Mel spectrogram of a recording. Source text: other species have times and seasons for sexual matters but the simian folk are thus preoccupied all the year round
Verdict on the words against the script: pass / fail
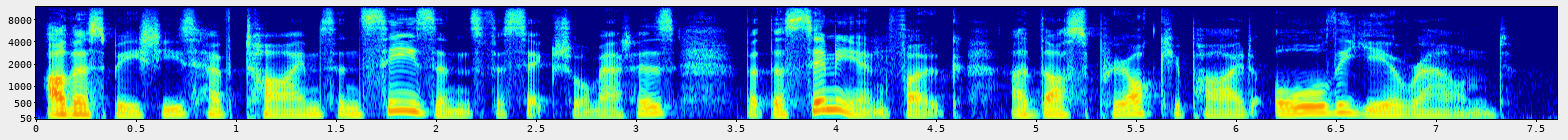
pass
